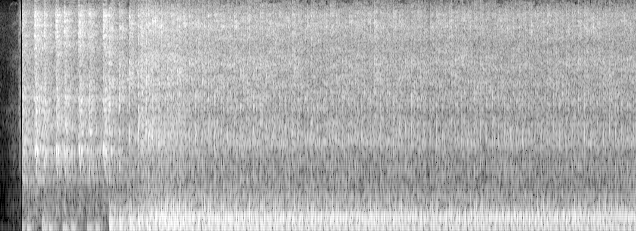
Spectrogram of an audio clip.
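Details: Free Intruder motorcycle after fuel line replacement and fresh fuel: a few seconds of cranking, then fires and settles into steady, even idle; starts and runs properly.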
